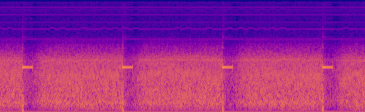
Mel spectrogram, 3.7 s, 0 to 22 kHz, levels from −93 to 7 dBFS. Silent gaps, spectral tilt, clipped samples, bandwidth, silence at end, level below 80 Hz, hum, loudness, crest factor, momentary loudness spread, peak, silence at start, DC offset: none; -5.5 dB/octave; under 0.1%; over 20 kHz; 0 s; -48 dBFS; none; -26 LUFS; 16 dB; 1 LU; -12 dBFS; 0 s; 0.5%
